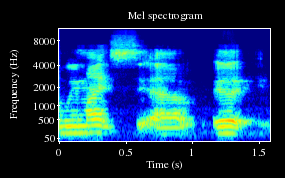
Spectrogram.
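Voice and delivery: usual speaking voice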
